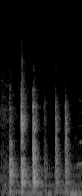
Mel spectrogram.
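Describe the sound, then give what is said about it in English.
Five quick knocks rap on a closed door as a four-year-old child tries to get in, a couple of groups of sharp thuds with short gaps between, moderately loud, with no voices. “We interrupt this program to bring a four-year-old trying to get into the door.”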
